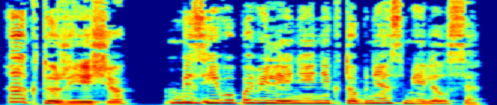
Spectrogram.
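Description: A high-pitched young mermaid from a fantasy audiobook, played by a woman narrator. She is brash and carefree, teasing with sly, haughty exclamations. The sound is dry and close. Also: expressive, quick pace, mellow, no echo, lightly acted. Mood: breezy, careless.

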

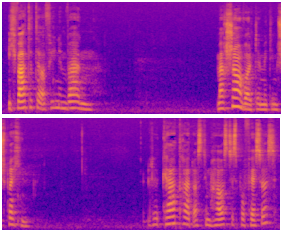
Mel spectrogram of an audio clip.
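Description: An actress playing a woman doctor in a radio crime drama, confessing in a controlled, measured way to killing her husband. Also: mid-range voice, breathy edge. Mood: subdued, resigned. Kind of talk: 1970s German radio crime drama acting.

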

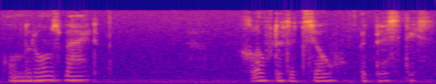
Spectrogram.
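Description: A practical, motherly workmate who is blunt but coaxing. Her voice is fairly low for a woman. The radio drama recording is muffled, with slight noise. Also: little pitch movement, a little slow, darkish tone. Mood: consoling. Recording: muffled, noisy old radio play recording.

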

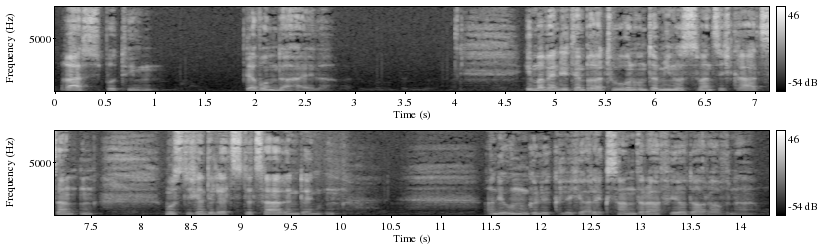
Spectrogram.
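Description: An actor playing an eccentric doctor who claims to be Rasputin reborn, telling his tale in a deadpan, grandiose way in a satirical radio play. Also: sits low, a little slow, pauses often, exaggerated voice. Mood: nostalgic, musing. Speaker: doctor recounting his past life.

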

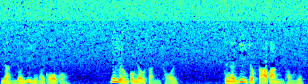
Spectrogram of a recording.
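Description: Man playing a loyal guard, very husky voice. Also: mid-range voice, very animated, moderate pace, dark tone, rough recording. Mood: earnest. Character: loyal, thoughtful palace guard officer. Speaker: voice actor. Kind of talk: radio drama acting.

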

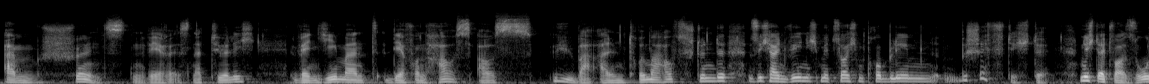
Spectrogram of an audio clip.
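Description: An older man acting a shrewd, courtly minister of state in a radio play, speaking in measured, ornate, dryly pointed phrases. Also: medium pitch, a little mellow.

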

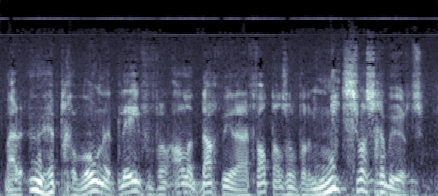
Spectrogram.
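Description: An actor playing a formal, sceptical examining magistrate who questions insistently in a Dutch radio play. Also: male voice, lowish voice, sing-song, moderate pace. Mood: indignant, sceptical. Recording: noisy old radio play recording.

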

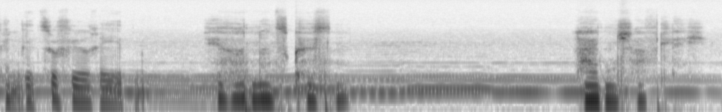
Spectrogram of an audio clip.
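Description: An actress playing a wry, guarded, passionate middle-aged wife in an intimate audio drama, husky and breathy, with an ironic and emotional delivery. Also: female voice, a bass voice, little pitch movement, unhurried, over loud music. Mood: seductive.

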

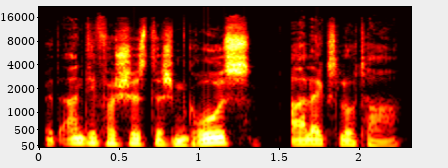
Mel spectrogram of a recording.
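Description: Sardonic young man, rapid delivery, dry close sound, wry, insistent, radio play letters. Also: fairly low pitch, a bit bright, dry recording. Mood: insistent, ironic. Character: Alex, ironic, fed-up young theatre man writing letters.

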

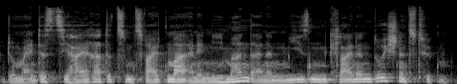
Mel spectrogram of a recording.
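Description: An actor in a German radio play playing a blunt, prying friend who talks in a chatty, teasing, informal way. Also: male voice, lowish voice, brisk, a little mellow, natural voice. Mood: probing.

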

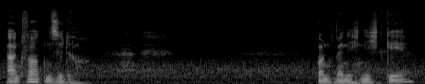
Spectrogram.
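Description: An actor in a German radio play playing a menacing, insistent fugitive who pleads and insinuates. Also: male voice, low voice, takes it slowly, heavy background noise. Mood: brazen, insistent. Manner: insistent, brazen, formal address.

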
